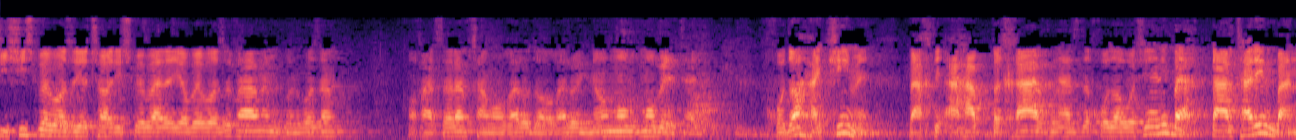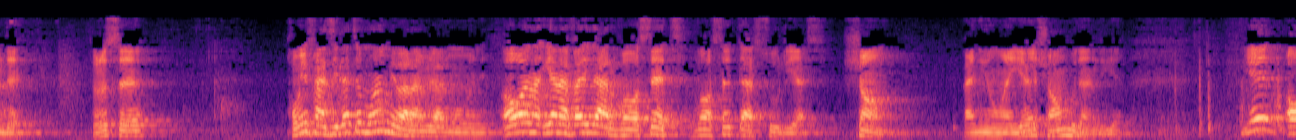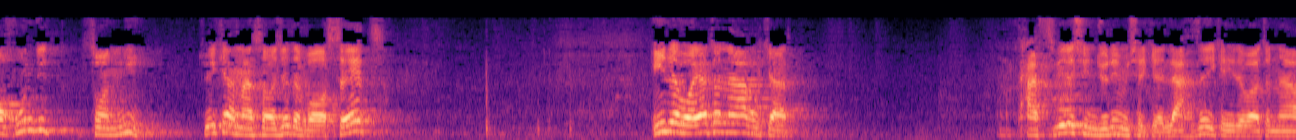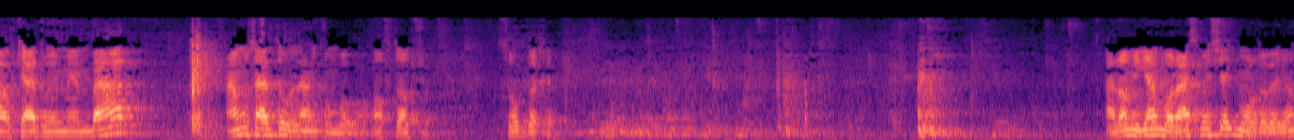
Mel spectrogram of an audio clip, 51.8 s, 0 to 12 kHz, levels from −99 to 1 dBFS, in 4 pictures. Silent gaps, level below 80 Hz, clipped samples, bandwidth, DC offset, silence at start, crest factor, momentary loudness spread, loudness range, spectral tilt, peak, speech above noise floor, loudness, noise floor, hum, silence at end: none; -58 dBFS; under 0.1%; 7.8 kHz; under 0.1%; 0 s; 20 dB; 21 LU; 15 LU; -6 dB/octave; 0 dBFS; 37 dB; -19 LUFS; -56 dBFS; none; 0 s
